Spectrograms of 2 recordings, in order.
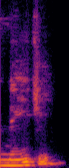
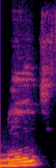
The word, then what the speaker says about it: Nagy: There is a woman on Martha's Vineyard, Lisa Nagy, or Nage, I think how you sell it, but it's spelled N-A-G-Y, who is an expert in environmental diseases.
